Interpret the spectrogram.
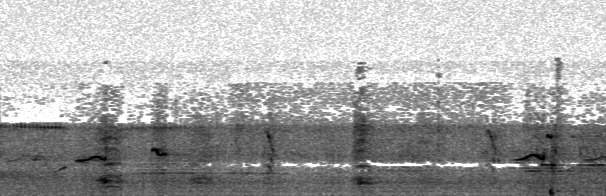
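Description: Faint outdoor bird calls: a few brief, wavy high chirps and some lower short calls scattered through, with one sharper sound about five and a half seconds in.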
